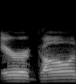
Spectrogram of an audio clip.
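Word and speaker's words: Eragon: A friend and I tried to watch the I don't know if it's Aragon or Aragorn. We don't talk about that movie. It doesn't exist. How do you pronounce it, Beards? It's Aragon. We watched the first like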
